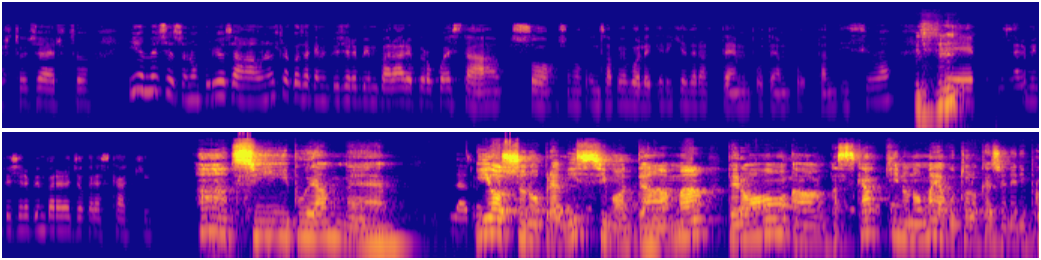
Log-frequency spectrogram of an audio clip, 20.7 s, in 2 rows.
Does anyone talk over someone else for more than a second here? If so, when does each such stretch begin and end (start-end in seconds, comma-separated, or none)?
15.1-17.2, 18.1-19.6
